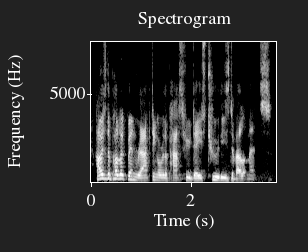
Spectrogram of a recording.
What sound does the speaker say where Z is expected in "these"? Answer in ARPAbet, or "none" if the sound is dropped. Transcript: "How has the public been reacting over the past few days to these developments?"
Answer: Z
